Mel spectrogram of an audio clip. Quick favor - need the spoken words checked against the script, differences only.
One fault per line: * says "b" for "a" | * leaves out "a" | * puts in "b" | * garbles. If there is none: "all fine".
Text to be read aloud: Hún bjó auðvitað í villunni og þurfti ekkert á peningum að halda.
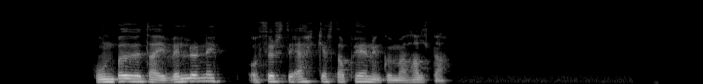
* leaves out "bjó"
